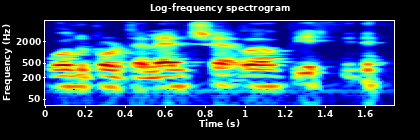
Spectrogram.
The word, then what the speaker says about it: Wildeboer Dellelce: LLP, or for the ones that want to pronounce the last name correctly, Wildeboer Dellelce LLP.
